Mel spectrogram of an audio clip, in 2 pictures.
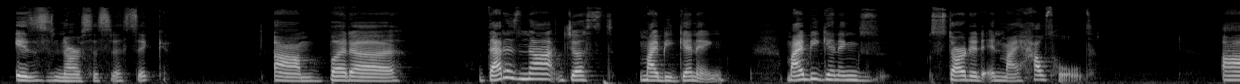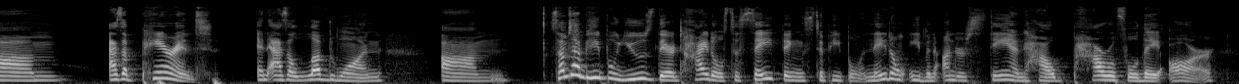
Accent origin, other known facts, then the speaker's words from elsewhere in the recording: Springfield, Massachusetts, United States; moved away; Springfield, Massachusetts. Yes, my hometown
